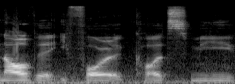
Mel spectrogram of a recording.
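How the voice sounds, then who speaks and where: A man with a German accent, very deep and low in pitch, his intonation fairly even. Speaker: gaming YouTuber. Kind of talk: gameplay commentary. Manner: halting.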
